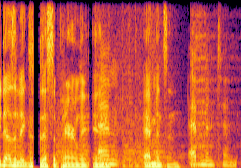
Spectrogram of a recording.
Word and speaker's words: Edmonton: And I'm watching Dallas against Edmonton. Now, yesterday I said Edmonton at the bar. They're like, no, Edmonton. Don't pronounce the D.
